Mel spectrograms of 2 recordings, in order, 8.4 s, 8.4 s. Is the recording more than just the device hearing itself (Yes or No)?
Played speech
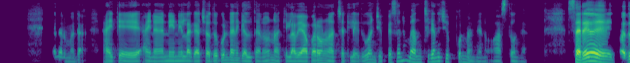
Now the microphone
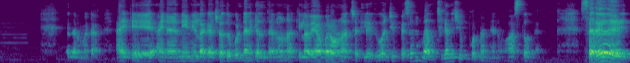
No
